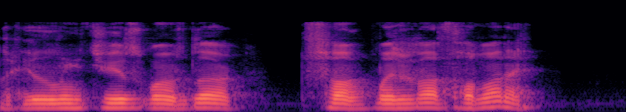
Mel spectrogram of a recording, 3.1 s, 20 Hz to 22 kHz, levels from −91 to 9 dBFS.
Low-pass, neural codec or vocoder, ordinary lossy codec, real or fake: none; autoencoder, 22.05 kHz, a latent of 192 numbers a frame, VITS, trained on one speaker; none; fake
